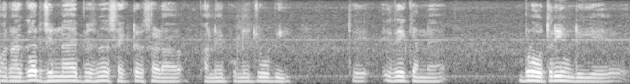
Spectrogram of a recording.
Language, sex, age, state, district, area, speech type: Dogri, male, 45-60, Jammu and Kashmir, Reasi, urban, spontaneous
